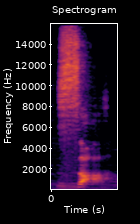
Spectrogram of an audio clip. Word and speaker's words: DZA: And that seed syllable is ZA, and it's spelled D-Z-A, pronounced ZA.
